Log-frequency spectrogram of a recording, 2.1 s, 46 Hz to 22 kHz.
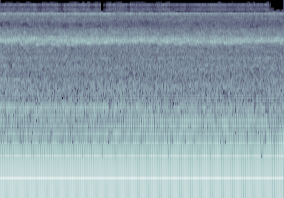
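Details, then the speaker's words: Crash-damaged 2017 Audi S5 on first start after a turbo seal rebuild and fresh Motul 5W30 oil, no coolant yet: even idle with a thin, steady high-pitched squeak, probably the belts (unconfirmed); engine otherwise sounds sweet. "Probably just the belts. Yeah, sounds like the belts, but engine sounds sweet."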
